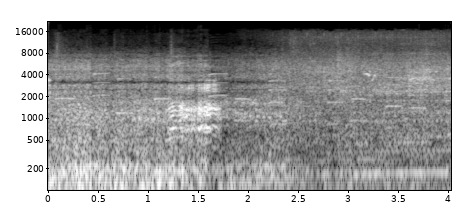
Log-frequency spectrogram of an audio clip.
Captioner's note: grunts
